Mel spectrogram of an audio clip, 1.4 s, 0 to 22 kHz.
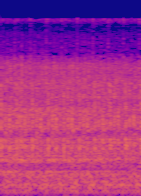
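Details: UAZ-417 engine in UAZ after camshaft, cam gears and bushings replaced: steady loud idle with dense, fast knocking still present though it drives; cause unclear.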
